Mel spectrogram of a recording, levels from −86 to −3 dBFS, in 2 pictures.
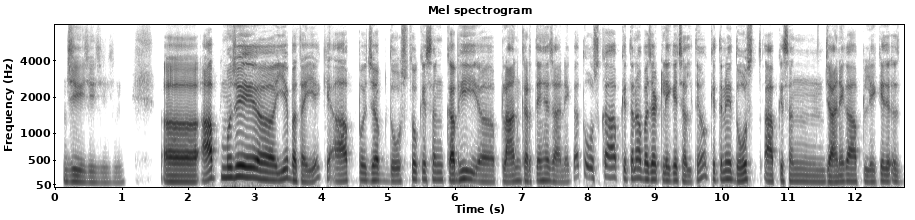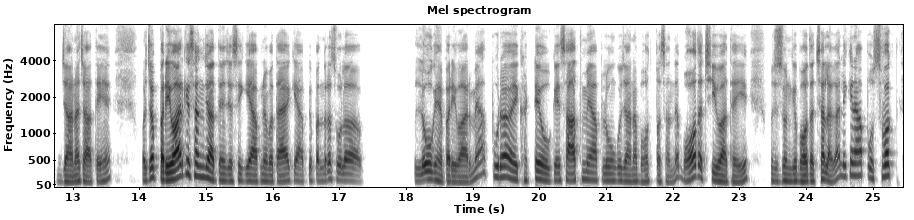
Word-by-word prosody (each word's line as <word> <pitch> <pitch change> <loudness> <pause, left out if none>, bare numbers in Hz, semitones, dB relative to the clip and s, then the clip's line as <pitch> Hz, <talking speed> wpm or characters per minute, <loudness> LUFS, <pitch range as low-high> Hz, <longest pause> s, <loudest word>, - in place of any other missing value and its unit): जी, 110 -1 -2
जी, 95 0 -10
जी, 90 0 -16
जी। 95 0 -21 0.7
अ, - - -2
आप 110 +9 +5
मुझे 185 +2 +4 0.3
अ, 150 -4 +6
ये 150 +6 +1
बताइए 120 - -2
कि - - -7
आप 125 +3 -2
जब 130 0 +1
दोस्तों 120 +5 -3
के 145 +1 -5
संग 140 -1 -2
कभी 140 +2 +2
अ, 120 - -2 0.3
प्लान 110 +3 0
करते 125 - -3
हैं 130 0 -2
जाने 105 -2 -6
का, 110 - -8
तो 200 -1 -6
उसका 185 +3 -3
आप 185 0 -2
कितना 165 +1 -1
बजट 145 -1 +1
लेके 130 0 0
चलते 110 -4 -5
हो? 195 - -5
कितने 150 +2 -1
दोस्त 140 +3 -2
आपके 120 +2 -1
संग 115 -3 -5
जाने 110 0 +1
का 120 -1 +1
आप 115 +1 -8
लेके 110 +2 -4
ज - - -9
अ - - -4
ज - - -12 0.3
जाना 105 +3 0
चाहते 105 -1 -2
हैं? 135 +8 -6 0.5
और 125 - -2
जब 185 +6 +3
परिवार 145 +7 +9
के 250 +2 +1
संग 210 -3 +2
जाते 140 -6 +4
हैं, 125 - -3
जैसे 120 +2 -4
कि 125 +1 -5
आपने 120 +1 -5
बताया 115 +2 0
कि 120 - -9
आपके 120 +3 -7
15-16 130 -2 -3 0.8
लोग 140 +4 +2
हैं 125 -4 -1
परिवार 105 -1 -1
में। 185 - -5
आप 240 +4 -7
पूरा 195 -2 +3
इकट्ठे 140 +1 -2
होके 130 -2 0
साथ 130 +1 +1
में 145 -1 -3
आप 130 -1 -3
लोगों 125 0 -4
को 125 0 -6
जाना 115 -1 -3
बहुत 110 +1 -9
पसंद 105 0 -8
है, - - -5
बहुत 135 +11 +1
अच्छी 135 - -2
बात 115 -4 0
है 105 -1 -4
ये, 140 - -3 0.4
मुझे 115 -2 -7
सुनके 125 +1 -3
बहुत 120 0 +1
अच्छा 150 +6 0
लगा। 145 - -1
लेकिन 205 +3 -3
आप 225 -2 0
उस 165 +1 -5
वक़्त 215 +1 +4
125 Hz, 210 wpm, -22 LUFS, 115-150 Hz, 0.8 s, परिवार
